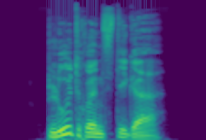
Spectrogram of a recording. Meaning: 1. comparative degree of blutrünstig 2. inflection of blutrünstig: strong/mixed nominative masculine singular 3. inflection of blutrünstig: strong genitive/dative feminine singular
- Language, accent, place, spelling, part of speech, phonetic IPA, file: German, Germany, Berlin, blutrünstiger, adjective, [ˈbluːtˌʁʏnstɪɡɐ], De-blutrünstiger.ogg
